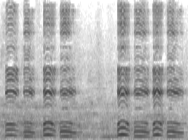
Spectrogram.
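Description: A squeaky rubber toy chicken called Charlie, squeezed repeatedly: two bursts of about four honking, squawking squeaks each, close and loud, with a short pause between the bursts.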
